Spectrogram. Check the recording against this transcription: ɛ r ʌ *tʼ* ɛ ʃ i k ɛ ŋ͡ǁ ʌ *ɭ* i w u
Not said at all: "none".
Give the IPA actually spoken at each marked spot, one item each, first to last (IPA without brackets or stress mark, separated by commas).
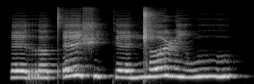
tʼ, ɭ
